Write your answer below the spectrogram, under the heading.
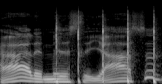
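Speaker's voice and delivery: put-on western cowboy drawl. A host greets a co-host during the show introductions, in a Red Dead Redemption cowboy voice. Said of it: "that's your RDR voice, right?".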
